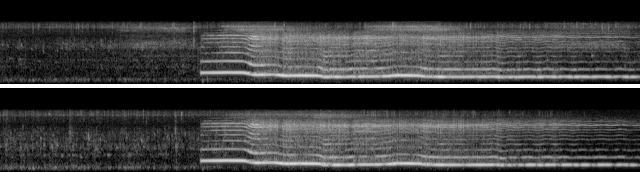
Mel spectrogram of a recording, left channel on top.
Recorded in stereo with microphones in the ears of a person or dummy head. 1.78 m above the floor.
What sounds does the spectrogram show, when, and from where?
2.0 s singing: centre (ahead or behind), 0.7 m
